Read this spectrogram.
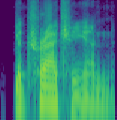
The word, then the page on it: batrachian: American English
